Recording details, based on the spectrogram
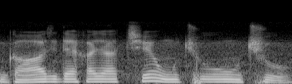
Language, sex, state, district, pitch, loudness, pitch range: Bengali, male, West Bengal, North 24 Parganas, 120 Hz, -17 LUFS, 110-125 Hz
